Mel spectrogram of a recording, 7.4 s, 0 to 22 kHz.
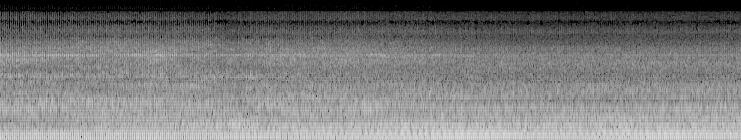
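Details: Case 1450B dozer with a freshly rebuilt diesel engine, just started after reassembly: deep, steady idle with even firing at an unchanging speed and no knocks or rattles. Oil pressure is rising toward 40 psi on a mechanical gauge, and the idle is normal.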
